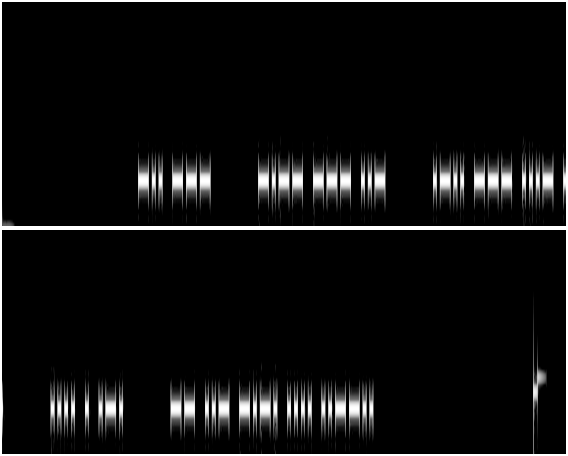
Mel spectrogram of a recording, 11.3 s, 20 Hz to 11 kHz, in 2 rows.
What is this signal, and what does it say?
Morse code, heard as a keyed tone, about 36 wpm, 700 Hz. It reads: DO YOU LOVE HER MUCH?
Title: 2x Word-Spacing - Sentences from Top 400 Words - 35wpm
